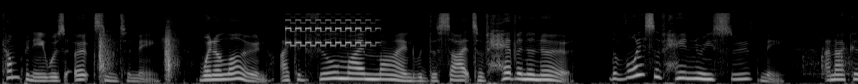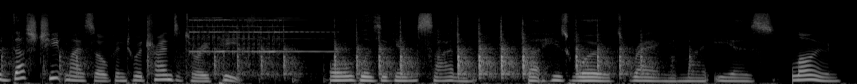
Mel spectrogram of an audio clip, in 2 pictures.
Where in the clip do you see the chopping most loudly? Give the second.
13 s.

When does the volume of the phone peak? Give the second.
3 s.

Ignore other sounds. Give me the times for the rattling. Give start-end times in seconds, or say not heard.
0.9-1.8.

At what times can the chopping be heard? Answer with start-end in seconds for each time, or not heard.
8.0-15.6.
